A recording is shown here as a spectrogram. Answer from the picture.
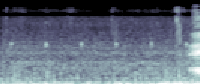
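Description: Steady low road and engine rumble inside a moving car's cabin, with a voice starting near the end.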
